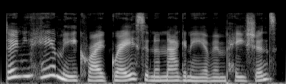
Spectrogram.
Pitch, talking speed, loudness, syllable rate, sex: 220 Hz, 230 wpm, -17 LUFS, 6.3 syllables/s, female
